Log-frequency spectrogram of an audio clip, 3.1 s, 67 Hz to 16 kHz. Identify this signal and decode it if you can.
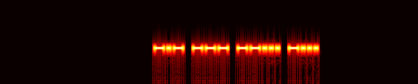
Morse code, heard as a keyed tone, about 46 wpm, 700 Hz. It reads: KO7B
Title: USA Call Signs - 4 Characters - 3x Character Spacing - 50wpm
